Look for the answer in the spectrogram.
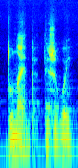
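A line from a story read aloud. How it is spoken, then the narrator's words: Quiet question. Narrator (Russian): Григорий тихо спрашивает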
